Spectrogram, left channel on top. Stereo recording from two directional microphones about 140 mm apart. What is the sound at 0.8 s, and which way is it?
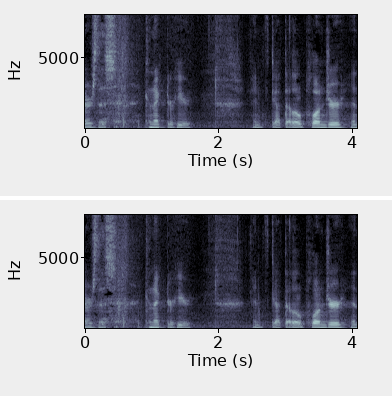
Speech, 5° left (ahead or behind).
